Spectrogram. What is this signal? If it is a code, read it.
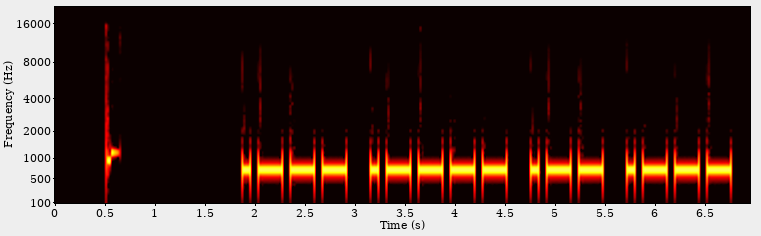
Morse code, heard as a keyed tone, about 15 wpm, 700 Hz. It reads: J1WJ
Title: Four Challenging Letter-Number Combinations 15wpm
